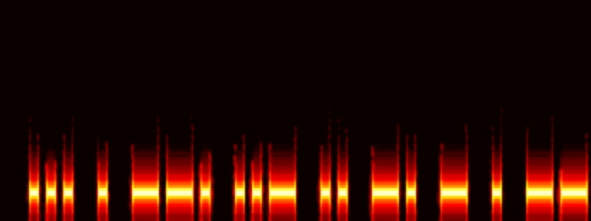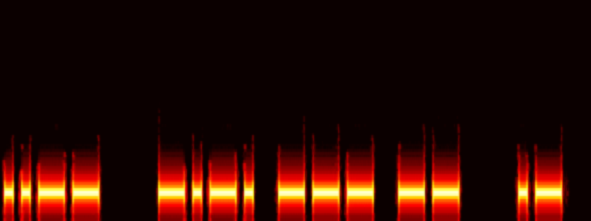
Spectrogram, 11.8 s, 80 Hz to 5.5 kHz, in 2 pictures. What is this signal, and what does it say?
Morse code, heard as a keyed tone, about 14 wpm, 800 Hz. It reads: SEGUINTE, COM A
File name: audios / portugais / portugais texte en clair 1 vitesse 14 mots minutes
